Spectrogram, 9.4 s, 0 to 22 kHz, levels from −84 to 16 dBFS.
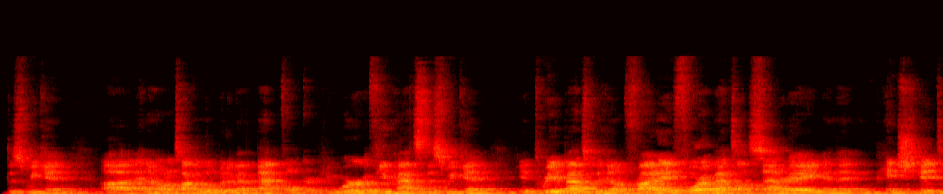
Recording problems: off-mic speech; far
room echo; noticeable; dies away in 1.2 s

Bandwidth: 15.5 kHz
